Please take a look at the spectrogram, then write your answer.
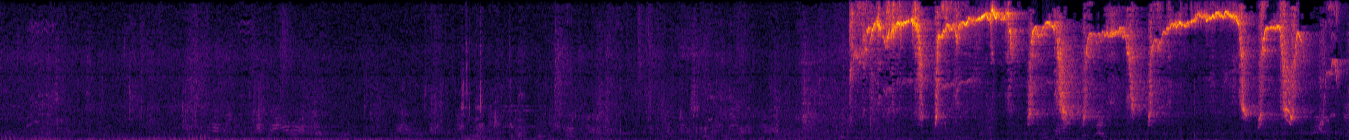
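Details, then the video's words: Tiny baby monkey MoMo, a female, crying after she falls down; after a low murmur of background noise, shrill, very high arched cries burst out in a rapid series over the last five seconds. "Tiny baby monkey MoMo falls down while she crying."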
